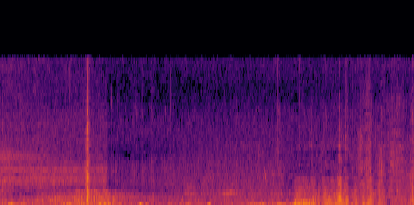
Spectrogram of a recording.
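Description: Wind buffeting the camera's microphone, a low rumble that swells and fades, with one sharp tick about a second in.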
